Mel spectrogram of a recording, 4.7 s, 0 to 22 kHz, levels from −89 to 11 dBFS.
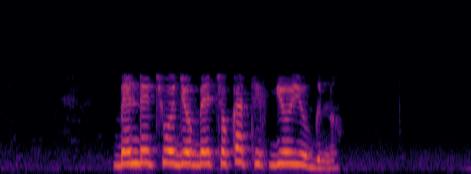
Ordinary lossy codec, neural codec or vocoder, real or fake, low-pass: Opus, 24 kbps; none; real; 3.6 kHz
